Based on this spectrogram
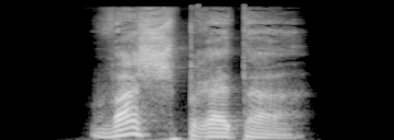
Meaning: nominative/accusative/genitive plural of Waschbrett
- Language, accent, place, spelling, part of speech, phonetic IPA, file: German, Germany, Berlin, Waschbretter, noun, [ˈvaʃˌbʁɛtɐ], De-Waschbretter.ogg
